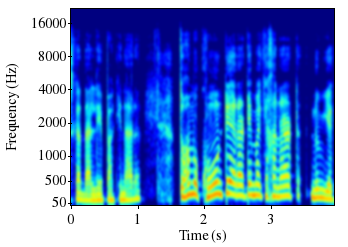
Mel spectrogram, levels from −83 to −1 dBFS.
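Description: Nothing stands out as a technical fault anywhere in this short bit of speech, so there's nothing to point to on the timeline.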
